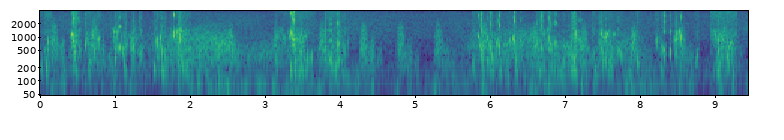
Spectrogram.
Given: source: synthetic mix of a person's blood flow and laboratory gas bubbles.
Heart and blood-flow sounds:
Doppler ultrasound of blood flow; subclavian vein
0.00-0.16 s: bubbles
0.38-0.82 s: bubbles
0.93-1.38 s: bubbles
1.49-2.01 s: bubbles
3.12-3.67 s: bubbles
3.74-4.11 s: bubbles
5.75-6.46 s: bubbles
6.58-7.25 s: bubbles
7.35-7.77 s: bubbles
7.93-8.04 s: bubbles
8.18-8.59 s: bubbles
8.71-8.79 s: bubbles
8.94-9.29 s: bubbles
From the record:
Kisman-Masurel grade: 233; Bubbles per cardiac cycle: several, 3 to 8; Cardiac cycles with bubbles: 50 to 99%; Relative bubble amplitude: loud (0.450 to 0.775); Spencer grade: 3 (all of the cardiac periods contain showers or single bubble signals, but not dominating or overriding the cardiac motion signals); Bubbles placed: anywhere in the cardiac cycle

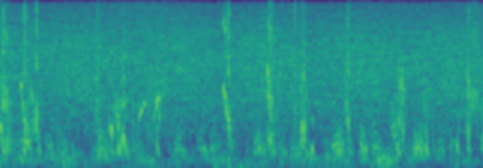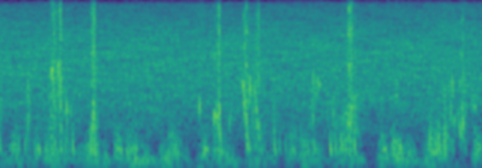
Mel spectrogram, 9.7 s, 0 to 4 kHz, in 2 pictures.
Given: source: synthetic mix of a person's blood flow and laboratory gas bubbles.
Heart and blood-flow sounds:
Doppler ultrasound of blood flow; precordium
0.00-0.43 s: bubbles
0.80-1.65 s: bubbles
2.20-2.38 s: bubbles
2.47-2.82 s: bubbles
2.94-3.16 s: bubbles
3.42-3.54 s: bubbles
3.87-4.07 s: bubbles
4.16-4.37 s: bubbles
4.47-4.87 s: bubbles
5.05-5.14 s: bubbles
5.29-5.60 s: bubbles
5.68-5.83 s: bubbles
6.79-6.87 s: bubbles
6.92-7.15 s: bubbles
7.22-7.82 s: bubbles
7.89-8.05 s: bubbles
8.08-8.44 s: bubbles
9.06-9.60 s: bubbles
From the record:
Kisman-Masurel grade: 243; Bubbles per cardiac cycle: several, 3 to 8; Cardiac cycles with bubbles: 100%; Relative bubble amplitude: loud (0.450 to 0.775); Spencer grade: 3 (all of the cardiac periods contain showers or single bubble signals, but not dominating or overriding the cardiac motion signals); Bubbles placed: anywhere in the cardiac cycle

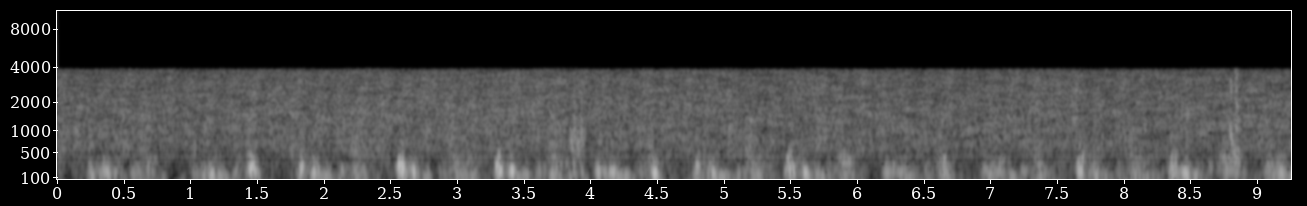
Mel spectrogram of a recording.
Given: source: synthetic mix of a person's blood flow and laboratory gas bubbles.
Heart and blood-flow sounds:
Doppler ultrasound of blood flow; precordium
3.83-3.98 s: bubbles
5.47-5.54 s: bubbles
8.77-8.92 s: bubbles
From the record:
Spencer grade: 2 (many but less than half of the cardiac periods contain bubble signals, singularly or in groups); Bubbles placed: anywhere in the cardiac cycle

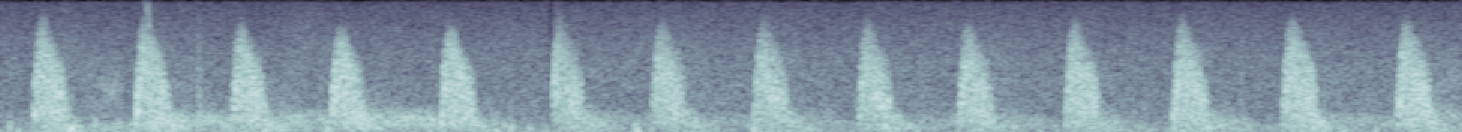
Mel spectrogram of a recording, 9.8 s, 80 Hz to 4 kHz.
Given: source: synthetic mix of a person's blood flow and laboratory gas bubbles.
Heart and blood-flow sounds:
Doppler ultrasound of blood flow; subclavian vein
0.59-0.83 s: bubbles
0.95-1.08 s: bubbles
From the record:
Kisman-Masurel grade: 111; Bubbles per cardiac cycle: 1 to 2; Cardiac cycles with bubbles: 1 to 10%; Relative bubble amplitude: barely perceptible (0.100 to 0.250); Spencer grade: 1 (occasional bubble signal discernible with the cardiac motion signal, with majority of cardiac periods free of bubbles); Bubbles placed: anywhere in the cardiac cycle

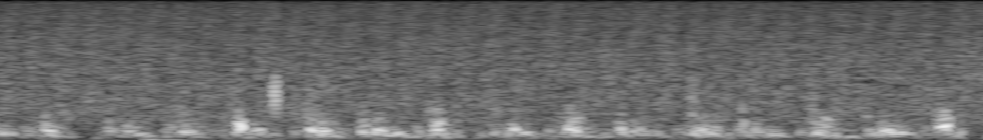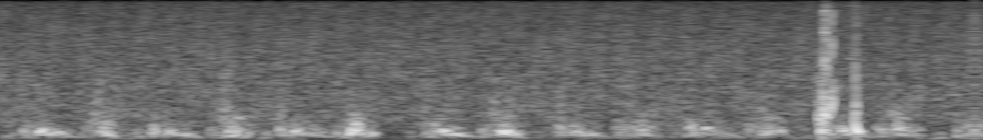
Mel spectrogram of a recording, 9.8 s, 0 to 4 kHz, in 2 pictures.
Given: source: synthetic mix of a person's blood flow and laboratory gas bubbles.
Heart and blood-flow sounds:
Doppler ultrasound of blood flow; precordium
1.39-1.47 s: bubbles
9.03-9.16 s: bubbles
9.21-9.30 s: bubbles
From the record:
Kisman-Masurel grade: 123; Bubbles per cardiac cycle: 1 to 2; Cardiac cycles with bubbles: 10 to 50%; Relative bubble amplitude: loud (0.450 to 0.775); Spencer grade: 2 (many but less than half of the cardiac periods contain bubble signals, singularly or in groups); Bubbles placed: anywhere in the cardiac cycle

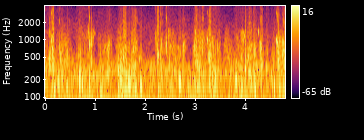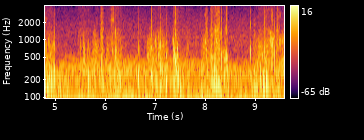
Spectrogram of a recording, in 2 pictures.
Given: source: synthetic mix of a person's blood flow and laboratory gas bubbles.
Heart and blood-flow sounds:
Doppler ultrasound of blood flow; subclavian vein
0.00-0.51 s: bubbles
0.61-1.02 s: bubbles
1.05-1.36 s: bubbles
1.46-1.99 s: bubbles
2.17-2.90 s: bubbles
2.94-3.56 s: bubbles
3.69-4.48 s: bubbles
4.50-5.04 s: bubbles
5.46-5.75 s: bubbles
5.79-6.36 s: bubbles
6.63-6.72 s: bubbles
6.89-7.28 s: bubbles
7.33-7.71 s: bubbles
7.92-8.49 s: bubbles
8.88-9.59 s: bubbles
From the record:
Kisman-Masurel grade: 444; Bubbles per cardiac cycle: continuous sound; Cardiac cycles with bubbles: 100%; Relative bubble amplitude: maximal (0.775 to 0.999); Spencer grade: 4 (maximum detectable bubble signal sounding continuously throughout systole and diastole of every cardiac period, and overriding the amplitude of the normal cardiac signals); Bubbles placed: anywhere in the cardiac cycle

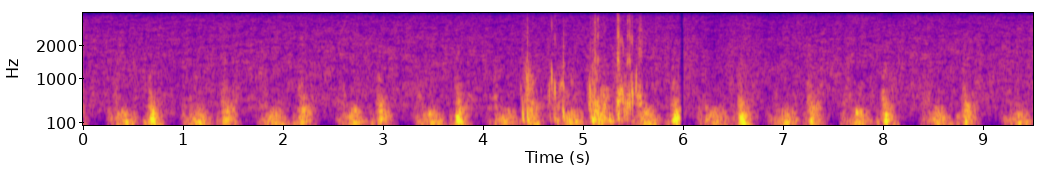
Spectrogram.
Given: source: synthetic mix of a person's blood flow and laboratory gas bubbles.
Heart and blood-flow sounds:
Doppler ultrasound of blood flow; precordium
4.36-4.53 s: bubbles
4.63-4.96 s: bubbles
5.04-5.65 s: bubbles
From the record:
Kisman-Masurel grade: 221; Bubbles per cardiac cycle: several, 3 to 8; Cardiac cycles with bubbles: 10 to 50%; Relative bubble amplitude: barely perceptible (0.100 to 0.250); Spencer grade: 2 (many but less than half of the cardiac periods contain bubble signals, singularly or in groups); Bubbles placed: anywhere in the cardiac cycle

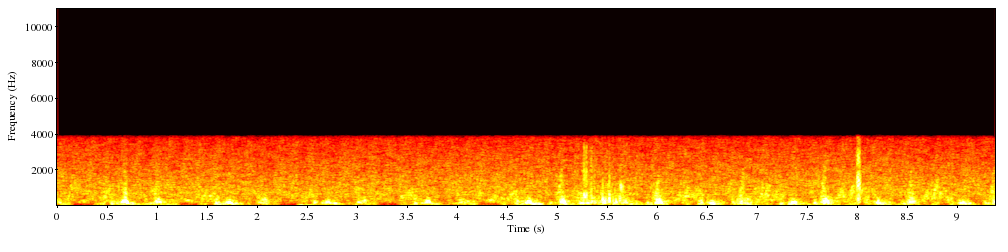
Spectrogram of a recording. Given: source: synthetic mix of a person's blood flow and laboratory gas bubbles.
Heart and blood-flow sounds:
Doppler ultrasound of blood flow; precordium
5.20-5.72 s: bubbles
From the record:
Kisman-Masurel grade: 212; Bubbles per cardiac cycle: several, 3 to 8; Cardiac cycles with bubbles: 1 to 10%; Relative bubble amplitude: moderate (0.250 to 0.450); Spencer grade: 1 (occasional bubble signal discernible with the cardiac motion signal, with majority of cardiac periods free of bubbles); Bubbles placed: only in the low amplitude regions of the cardiac cycle

